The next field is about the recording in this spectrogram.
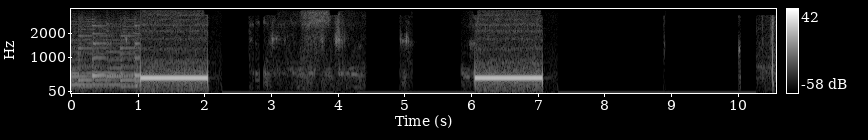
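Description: Telephone line tone while a call is being connected: two long, steady, loud beeps a few seconds apart, with faint line noise and brief muffled sounds in between.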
